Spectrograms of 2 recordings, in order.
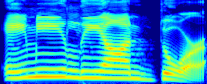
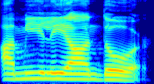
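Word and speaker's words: Aimé Leon Dore: phenomenal sweatsuit it's by amy leon door i i butchered it i think it's it's more pronounced like emiliandor this sweatsuit slaps for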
